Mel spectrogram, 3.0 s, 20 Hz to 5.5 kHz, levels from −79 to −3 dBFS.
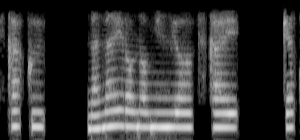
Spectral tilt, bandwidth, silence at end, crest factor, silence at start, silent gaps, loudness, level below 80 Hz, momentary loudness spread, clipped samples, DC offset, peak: -8 dB/octave; 4.5 kHz; 0.05 s; 14 dB; 0.1 s; 0.51-0.85 s, 2.43-2.80 s; -20 LUFS; -60 dBFS; 9 LU; under 0.1%; under 0.1%; -6 dBFS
